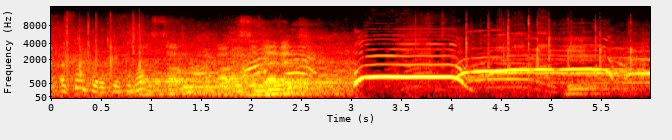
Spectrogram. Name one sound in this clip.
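Young girls cheer and shout excitedly close by.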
